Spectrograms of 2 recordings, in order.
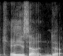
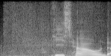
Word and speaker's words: Keeshond: Not a lot of people know how to say it, which is fair because it's a rare breed of Dutch dog. I butchered the last name. Most people do. Most people say Keeshond or Keeshond. I've heard a lot of Keeshhound.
